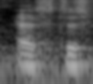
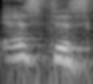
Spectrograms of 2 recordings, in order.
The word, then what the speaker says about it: Estus: For quite some time, I couldn't even pronounce Estus properly. I'd put like a K at the end and be like, Estus flask!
